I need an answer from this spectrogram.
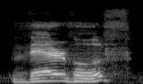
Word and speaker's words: Werwolf: So it's an unboxing, but it's an exploration of Werwolf, is the German pronunciation, werewolf.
